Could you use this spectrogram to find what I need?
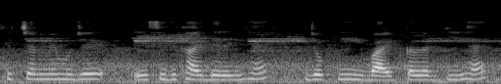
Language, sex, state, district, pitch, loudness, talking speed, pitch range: Hindi, female, Uttar Pradesh, Shamli, 230 Hz, -19 LUFS, 165 wpm, 215-240 Hz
